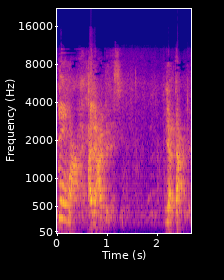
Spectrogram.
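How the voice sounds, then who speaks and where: A man with an Iraqi accent teaching a primary class, animated, drilling the children with repeated call-and-response questions and often calling out loudly. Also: high voice, fast. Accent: Iraqi Arabic. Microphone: camera at a distance. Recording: echoey classroom, mic far off, loud children and noise. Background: noisy children's chatter.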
